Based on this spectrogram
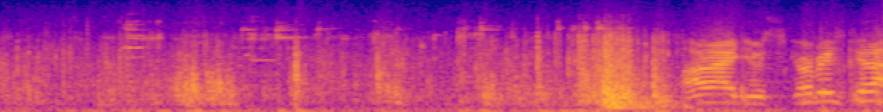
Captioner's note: chains Rattling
